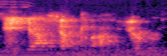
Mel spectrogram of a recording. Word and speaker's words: Eyjafjallajökull: It's Eyjafjallajökull. That's Eja Fjalla Jökull.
